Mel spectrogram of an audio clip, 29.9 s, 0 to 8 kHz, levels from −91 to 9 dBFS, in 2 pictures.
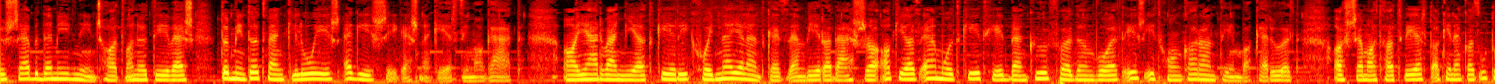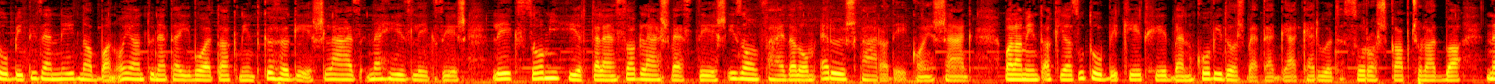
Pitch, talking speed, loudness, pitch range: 170 Hz, 135 wpm, -18 LUFS, 155-190 Hz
